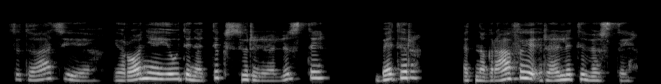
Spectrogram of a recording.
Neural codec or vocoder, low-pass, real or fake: none; 7.2 kHz; real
